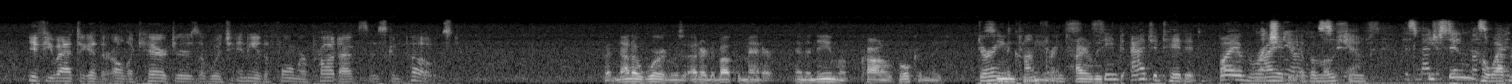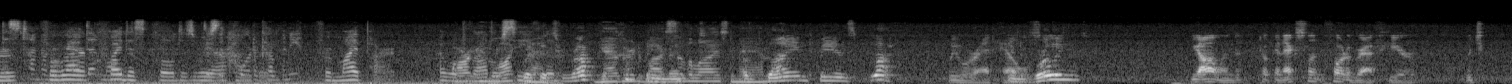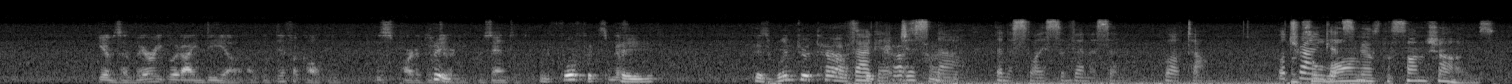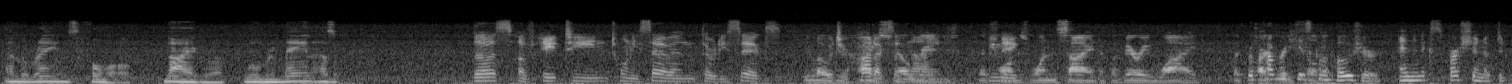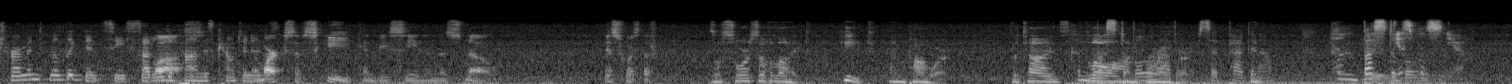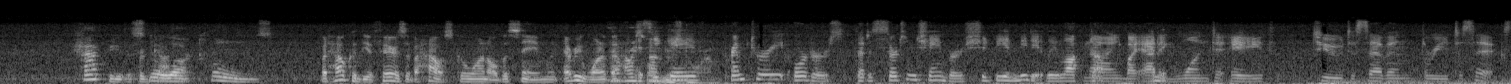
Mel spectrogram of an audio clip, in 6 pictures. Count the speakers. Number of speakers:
8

